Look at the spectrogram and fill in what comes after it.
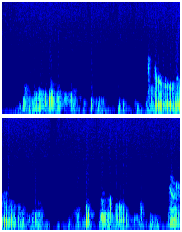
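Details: Adult woman's hungry, empty, hollow-sounding belly making stomach noises; borborygmi (stomach rumbling).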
